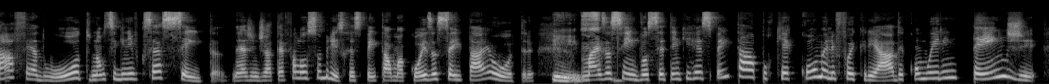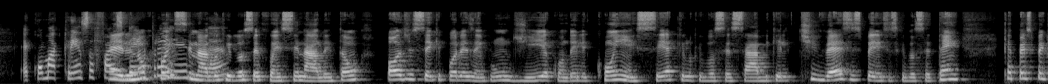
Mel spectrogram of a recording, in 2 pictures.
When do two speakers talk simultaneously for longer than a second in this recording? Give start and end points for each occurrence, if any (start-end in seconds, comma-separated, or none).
11.6-12.8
